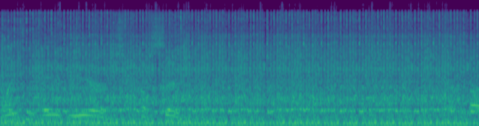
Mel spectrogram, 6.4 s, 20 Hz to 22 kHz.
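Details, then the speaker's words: 1984 Buick Grand National on its first cold start in 28 years, after cleaning the air filter, reconnecting the mass airflow sensor and fixing a blown injection/fuel pump fuse: a steady but lumpy, stumbling idle with irregular misses. The cause is not yet identified. "it doesn't sound great but at least it runs"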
